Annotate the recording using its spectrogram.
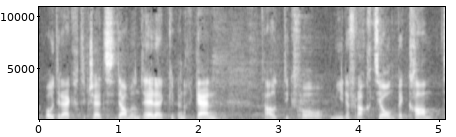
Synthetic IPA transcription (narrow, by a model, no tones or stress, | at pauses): oʊdiɾækχt̪əkʃɛt͡stid̥ɑːmənʊnthɛɾəɡ̥iːbənɪχɡ̥æɾn | t̪hɑ̰ltikfɔminəfɾɑkʰt͡sjoːnbekʰɑnt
